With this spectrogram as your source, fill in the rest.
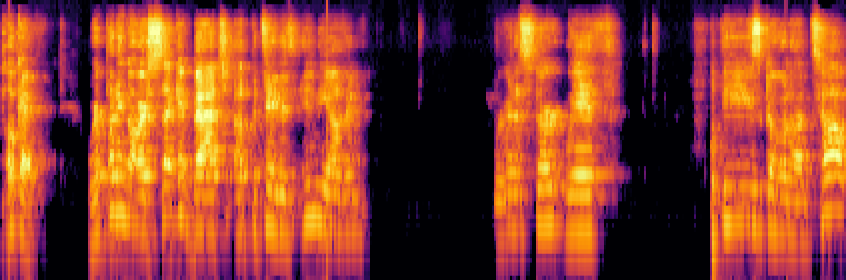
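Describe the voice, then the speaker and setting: With a high pitch and a bright, sharp, relaxed tone, a man speaks at a fairly slow pace, his intonation fairly even and his pauses long and frequent. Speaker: pet channel host. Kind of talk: casual livestream chat while cooking. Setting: home kitchen livestream. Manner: casual, relaxed.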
